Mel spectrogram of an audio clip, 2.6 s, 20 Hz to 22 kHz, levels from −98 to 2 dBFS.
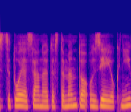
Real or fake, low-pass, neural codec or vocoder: real; 7.2 kHz; none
